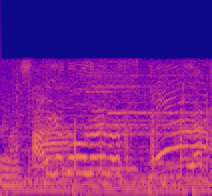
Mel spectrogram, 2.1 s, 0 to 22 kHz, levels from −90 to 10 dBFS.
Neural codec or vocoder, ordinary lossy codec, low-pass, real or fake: none; none; 7.2 kHz; real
